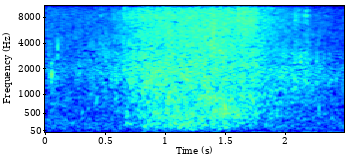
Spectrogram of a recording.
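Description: Sea waves washing in: a steady surf hiss that swells about a second in, then begins to ebb.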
